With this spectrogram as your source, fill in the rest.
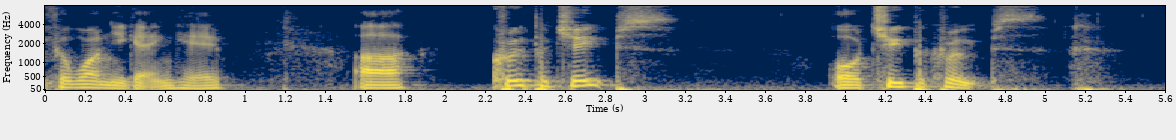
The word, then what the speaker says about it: Krupa Choops: Krupa Choops or Chupa Kroops. Is that supposed to be a bit like Chupa Chups, Yeah. but it doesn't quite rhyme? No, that's how you say it.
